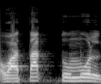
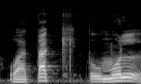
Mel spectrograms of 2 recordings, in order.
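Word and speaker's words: وَتَكْتُمُونَ: Kaf ini tadi mati maka cara bacanya itu ada sedikit desis yang keluar Nah karena huruf Kaf ini dia memiliki sifat hams gitu Jadi ada sedikit angin yang keluar daripada mulut kita ketika melafazkannya jadi dibaca watak watak watak gitu watak tumur watak gitu jangan jangan e dibaca watak tumul Nah itu kurang tepat tapi ada sedikit desis watak tumul nah seperti itu kemudian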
